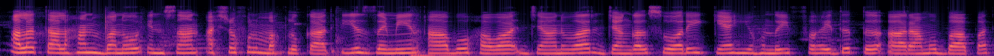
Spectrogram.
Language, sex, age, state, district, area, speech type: Kashmiri, female, 30-45, Jammu and Kashmir, Kulgam, rural, spontaneous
